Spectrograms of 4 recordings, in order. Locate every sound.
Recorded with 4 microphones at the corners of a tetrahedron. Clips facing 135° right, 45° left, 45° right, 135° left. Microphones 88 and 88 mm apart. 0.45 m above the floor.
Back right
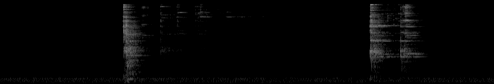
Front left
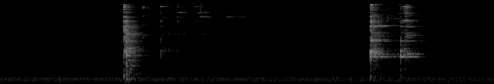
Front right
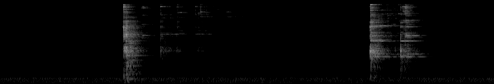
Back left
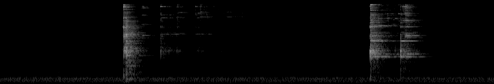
1.2 s breaking glass: 80° left, 1.7 m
